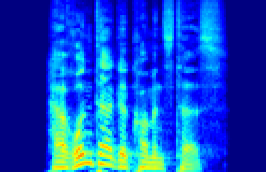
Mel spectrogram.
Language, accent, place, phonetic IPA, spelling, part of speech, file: German, Germany, Berlin, [hɛˈʁʊntɐɡəˌkɔmənstəs], heruntergekommenstes, adjective, De-heruntergekommenstes.ogg
- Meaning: strong/mixed nominative/accusative neuter singular superlative degree of heruntergekommen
